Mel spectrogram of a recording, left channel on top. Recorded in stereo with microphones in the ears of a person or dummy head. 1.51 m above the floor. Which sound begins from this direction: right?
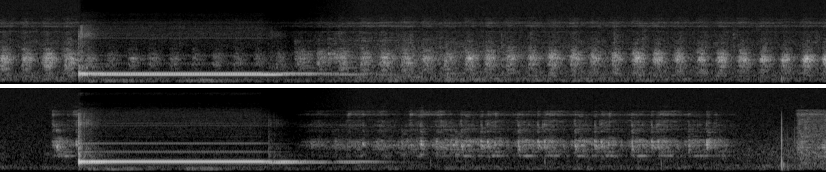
A phone ringing, at 0.8 s.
